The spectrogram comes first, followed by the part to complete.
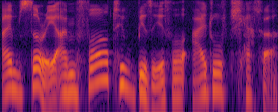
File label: idle chatter; wanted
